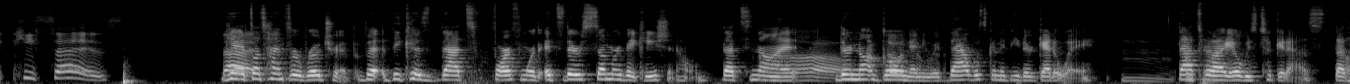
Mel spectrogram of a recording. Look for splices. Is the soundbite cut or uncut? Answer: uncut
